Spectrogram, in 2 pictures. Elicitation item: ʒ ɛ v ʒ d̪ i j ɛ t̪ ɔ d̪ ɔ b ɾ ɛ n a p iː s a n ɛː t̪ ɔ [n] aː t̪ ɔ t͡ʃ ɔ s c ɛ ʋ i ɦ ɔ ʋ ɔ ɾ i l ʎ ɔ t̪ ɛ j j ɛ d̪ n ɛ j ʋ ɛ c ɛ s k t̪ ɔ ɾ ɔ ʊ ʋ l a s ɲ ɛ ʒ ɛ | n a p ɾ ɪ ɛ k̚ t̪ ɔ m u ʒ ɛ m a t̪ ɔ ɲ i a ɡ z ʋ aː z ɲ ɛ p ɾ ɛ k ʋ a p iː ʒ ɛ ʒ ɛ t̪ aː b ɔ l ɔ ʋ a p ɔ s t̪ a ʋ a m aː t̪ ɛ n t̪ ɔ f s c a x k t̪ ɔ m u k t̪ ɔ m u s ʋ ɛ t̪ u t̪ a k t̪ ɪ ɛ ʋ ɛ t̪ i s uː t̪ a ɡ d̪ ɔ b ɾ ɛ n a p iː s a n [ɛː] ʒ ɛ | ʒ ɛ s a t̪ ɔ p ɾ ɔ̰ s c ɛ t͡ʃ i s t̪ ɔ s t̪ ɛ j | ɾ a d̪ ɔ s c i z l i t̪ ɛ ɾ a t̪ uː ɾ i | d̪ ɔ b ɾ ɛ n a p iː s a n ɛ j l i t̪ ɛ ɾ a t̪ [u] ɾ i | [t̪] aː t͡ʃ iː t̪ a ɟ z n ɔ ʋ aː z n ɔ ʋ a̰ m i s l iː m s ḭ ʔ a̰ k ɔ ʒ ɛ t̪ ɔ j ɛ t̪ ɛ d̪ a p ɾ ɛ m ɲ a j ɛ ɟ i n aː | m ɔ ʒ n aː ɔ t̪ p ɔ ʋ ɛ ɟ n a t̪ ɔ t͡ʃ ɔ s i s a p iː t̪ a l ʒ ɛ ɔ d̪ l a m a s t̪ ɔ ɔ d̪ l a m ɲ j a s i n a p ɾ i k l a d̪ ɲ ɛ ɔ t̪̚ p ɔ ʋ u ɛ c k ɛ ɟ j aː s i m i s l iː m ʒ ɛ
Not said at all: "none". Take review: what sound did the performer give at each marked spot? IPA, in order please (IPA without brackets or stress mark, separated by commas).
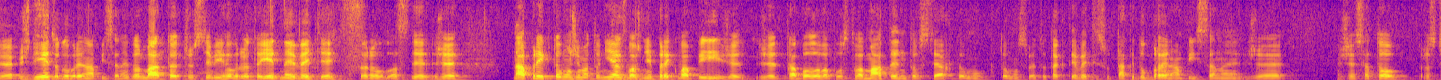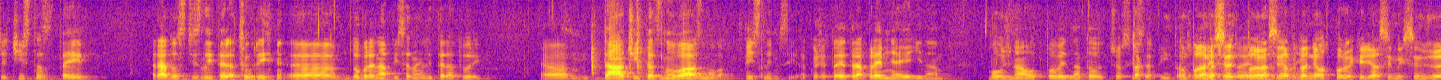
m, ɛː, uː, d̪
